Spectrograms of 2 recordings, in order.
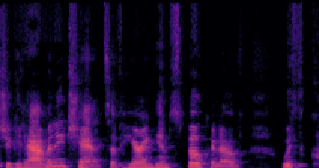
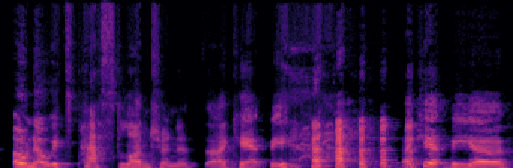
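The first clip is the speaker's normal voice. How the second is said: mock Emma. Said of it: "it really does sound like she's saying".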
